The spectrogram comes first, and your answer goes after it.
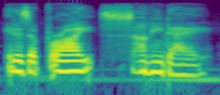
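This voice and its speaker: Slow, soothing woman guiding a meditation. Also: deep voice, fairly even intonation, breathy edge, no echo. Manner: soothing, gentle, unhurried, phrases broken by long pauses. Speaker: guided meditation leader, founder. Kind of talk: guided meditation.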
